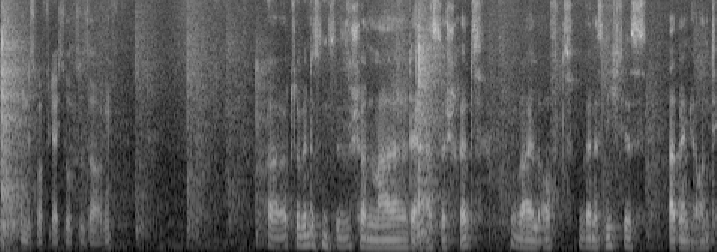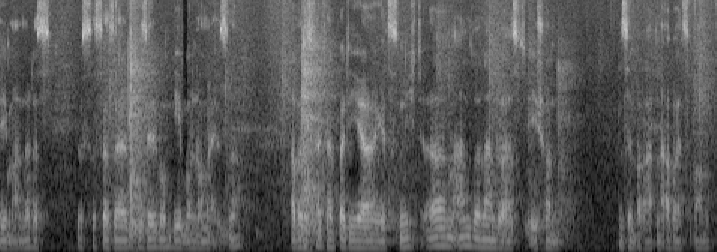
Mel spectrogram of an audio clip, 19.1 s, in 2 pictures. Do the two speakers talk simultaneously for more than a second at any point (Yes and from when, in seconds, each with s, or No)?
No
